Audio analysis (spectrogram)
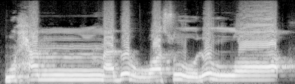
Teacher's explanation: یہاں پر جب لام کھڑا زبر لا بولیں گے تو پتلا کریں گے لام کو، لیکن جب ملائیں گے تو چونکہ اللہ کے لام سے پہلے پہلے لام پہ کیا پیش ہے تو لفظ اللہ کا قاعدہ جاری ہوگا نا، لام موٹا کریں گے اللہ کا لام، تو ایسے پڑھیں گے محمد الرسول اللہ.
